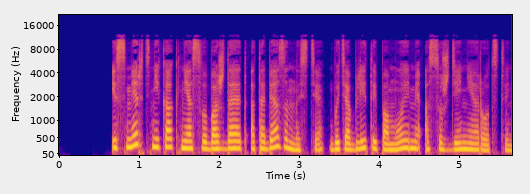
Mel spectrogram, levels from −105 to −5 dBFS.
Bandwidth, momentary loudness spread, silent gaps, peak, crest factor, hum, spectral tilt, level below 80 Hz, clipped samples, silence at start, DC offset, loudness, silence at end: 11 kHz; 5 LU; none; -4 dBFS; 14 dB; none; -7 dB/octave; -50 dBFS; under 0.1%; 0.65 s; under 0.1%; -19 LUFS; 0 s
